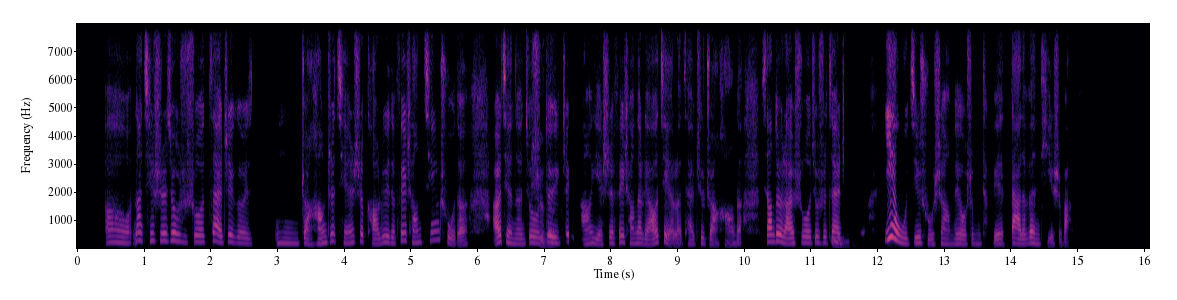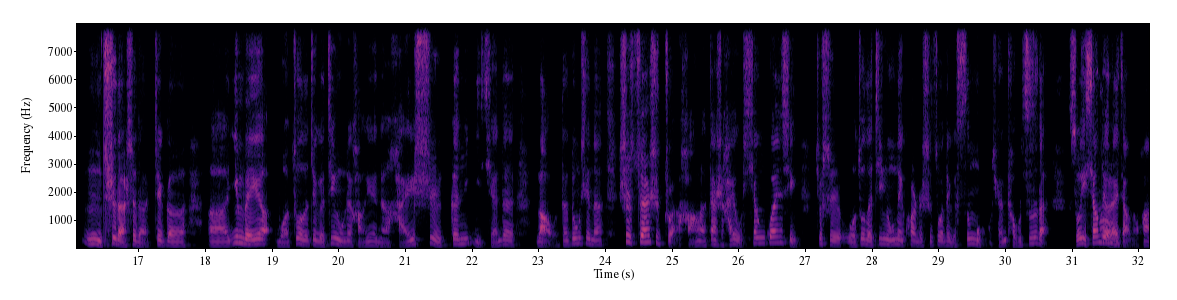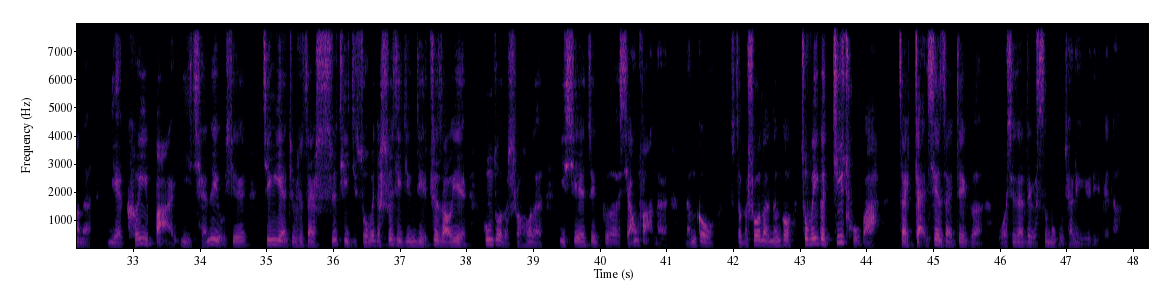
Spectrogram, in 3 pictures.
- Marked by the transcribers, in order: other background noise
- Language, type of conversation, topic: Chinese, podcast, 转行后怎样重新建立职业人脉？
